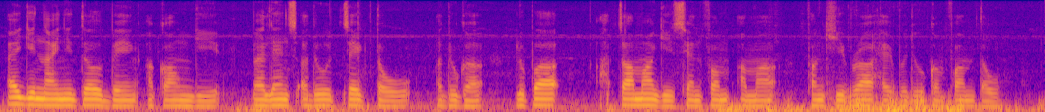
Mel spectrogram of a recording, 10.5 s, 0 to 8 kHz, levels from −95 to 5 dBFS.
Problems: background sounds at intervals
